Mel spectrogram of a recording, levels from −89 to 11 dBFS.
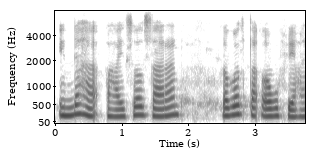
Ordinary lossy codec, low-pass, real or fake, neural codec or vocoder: none; none; fake; codec, 16 kHz, 4 kbps, FunCodec, trained on Chinese and English, 50 frames a second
